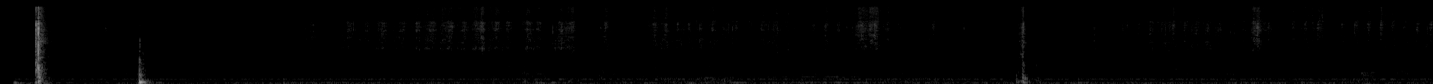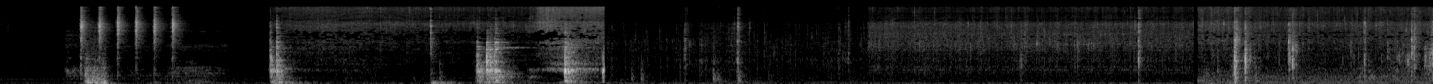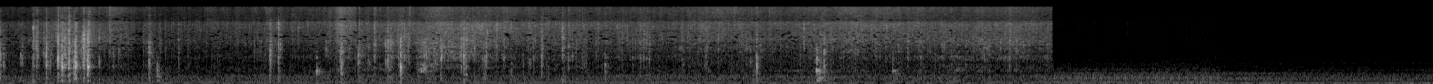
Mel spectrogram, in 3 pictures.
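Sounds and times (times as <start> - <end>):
fish sizzling in a pan: 17.0 - 39.2
spatula scraping a pan: 19.1 - 20.4.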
